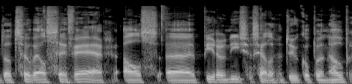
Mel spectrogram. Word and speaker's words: Pironi: Dan hebben we nog Didier Pironi, zeg ik dat goed? – Ja, Pironi.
